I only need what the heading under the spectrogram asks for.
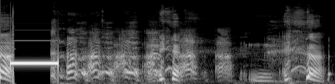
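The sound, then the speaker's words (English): A single loud, steady phone notification beep sounds for about half a second, then voices start talking over each other with bits of chuckling and laughter. “My phone won't let me live.”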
